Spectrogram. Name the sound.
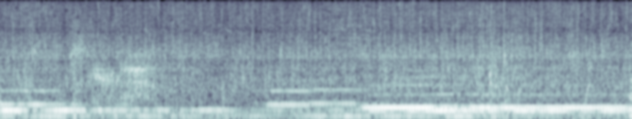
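fountain water flowing in video game The Forgotten City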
